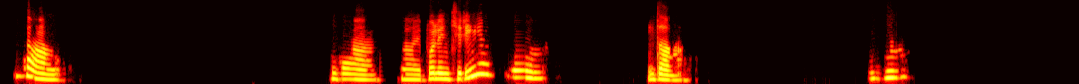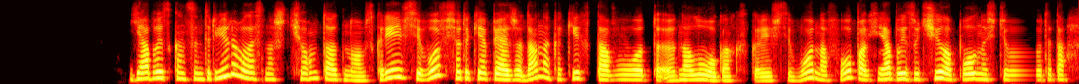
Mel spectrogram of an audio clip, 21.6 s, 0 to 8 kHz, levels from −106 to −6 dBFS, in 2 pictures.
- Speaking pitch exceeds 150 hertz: Yes, high, 190 Hz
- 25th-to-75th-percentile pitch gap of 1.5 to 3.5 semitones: No, average, 4.3 semitones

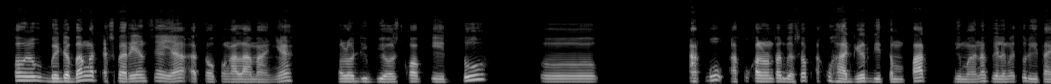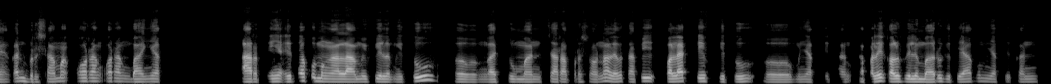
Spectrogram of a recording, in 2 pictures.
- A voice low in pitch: Yes, low, 130 Hz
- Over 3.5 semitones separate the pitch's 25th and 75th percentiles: No, average, 2.7 semitones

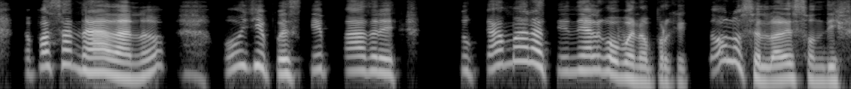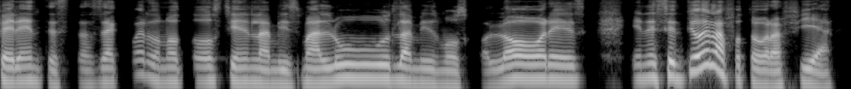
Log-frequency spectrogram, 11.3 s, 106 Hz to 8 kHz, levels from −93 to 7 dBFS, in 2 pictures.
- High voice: No, medium, 175 Hz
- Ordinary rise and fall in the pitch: No, wide, 8.8 semitones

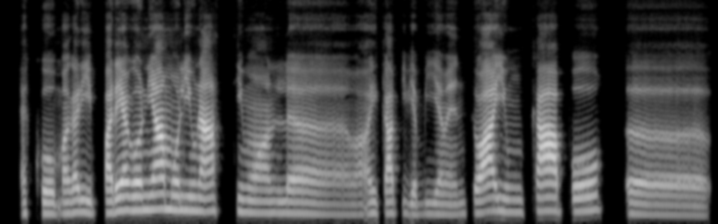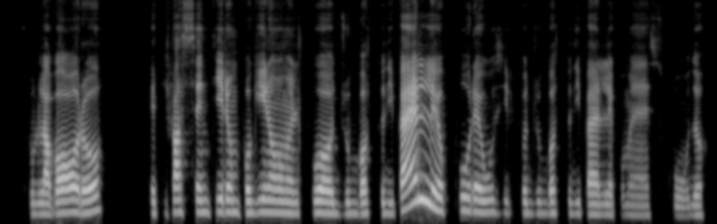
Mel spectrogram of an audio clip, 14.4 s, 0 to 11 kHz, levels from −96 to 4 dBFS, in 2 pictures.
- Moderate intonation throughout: Yes, average, 3.0 semitones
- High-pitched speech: No, medium, 170 Hz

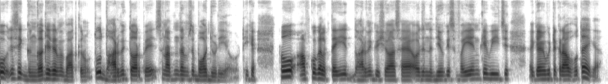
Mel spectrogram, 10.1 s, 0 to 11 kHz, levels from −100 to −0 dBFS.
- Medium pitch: No, low, 130 Hz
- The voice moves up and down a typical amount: Yes, average, 3.0 semitones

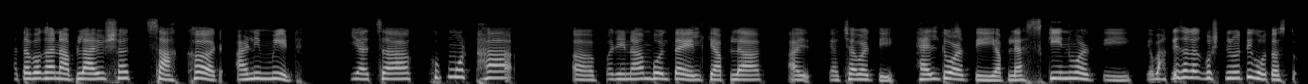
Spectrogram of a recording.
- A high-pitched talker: Yes, high, 245 Hz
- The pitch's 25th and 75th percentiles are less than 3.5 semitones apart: No, average, 3.9 semitones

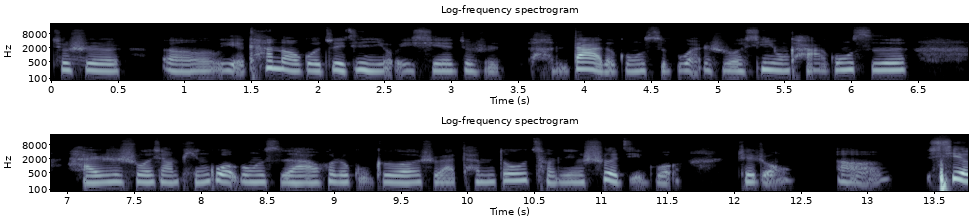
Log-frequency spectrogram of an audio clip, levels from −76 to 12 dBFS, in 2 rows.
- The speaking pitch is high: Yes, high, 205 Hz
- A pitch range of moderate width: No, narrow, 2.1 semitones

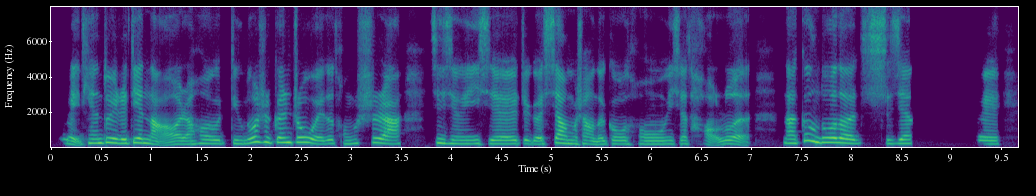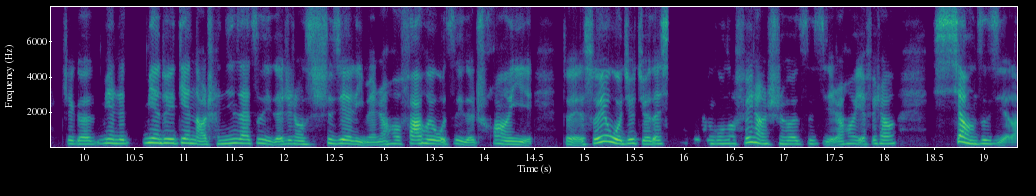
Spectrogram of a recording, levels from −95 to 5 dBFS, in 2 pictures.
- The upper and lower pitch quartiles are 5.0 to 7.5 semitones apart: No, average, 3.3 semitones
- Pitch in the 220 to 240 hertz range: No, high, 205 Hz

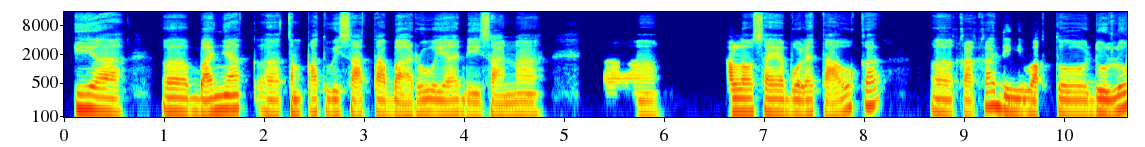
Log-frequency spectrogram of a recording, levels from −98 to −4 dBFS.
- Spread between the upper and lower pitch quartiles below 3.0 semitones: Yes, narrow, 2.5 semitones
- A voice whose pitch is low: Yes, low, 115 Hz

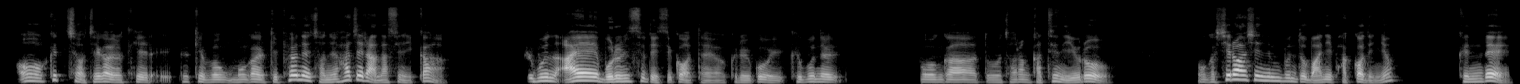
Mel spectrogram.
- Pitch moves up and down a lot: Yes, wide, 5.8 semitones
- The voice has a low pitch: Yes, low, 115 Hz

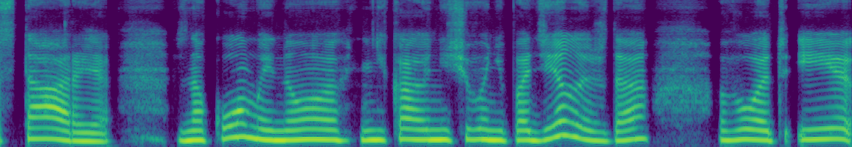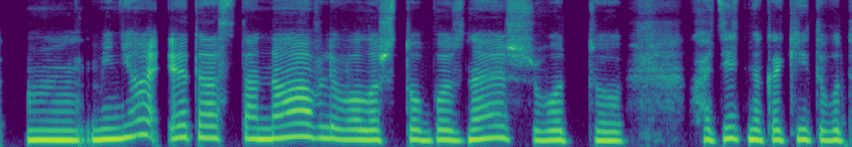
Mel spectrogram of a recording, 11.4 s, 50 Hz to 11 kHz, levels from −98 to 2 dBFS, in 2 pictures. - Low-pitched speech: No, high, 220 Hz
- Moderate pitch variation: No, narrow, 2.3 semitones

